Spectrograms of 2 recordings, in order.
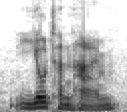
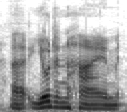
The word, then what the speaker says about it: Jotunheim: But hold on, we have the pronunciation, guys. And so in Jotunheim, did I get it?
